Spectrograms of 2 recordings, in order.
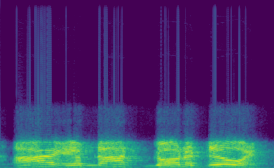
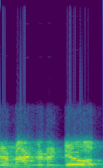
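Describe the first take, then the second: First: "I am not" spelled out in full, each word stressed; slow down and lean on "am not"; emphatic refusal. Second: Said in the usual way. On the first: Real, not acted.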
